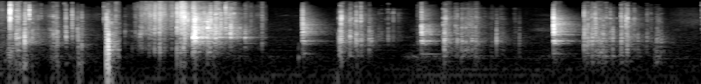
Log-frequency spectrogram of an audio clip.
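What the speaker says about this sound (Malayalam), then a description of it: "ഇനി ഞാൻ ഇച്ചിരി ഐസ് ക്യൂബ് എടുക്കട്ടെ കേട്ടോ" Ice cubes are scooped and dropped while coconut milk lemon juice is being made, several sharp clattering bursts close by with short gaps between them and no talking.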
